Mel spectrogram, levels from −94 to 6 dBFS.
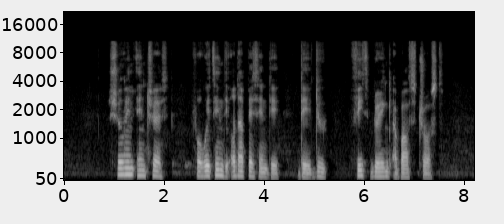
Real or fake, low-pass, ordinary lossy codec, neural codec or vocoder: fake; none; none; vocoder, 22.05 kHz, 80 mel bands, Vocos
